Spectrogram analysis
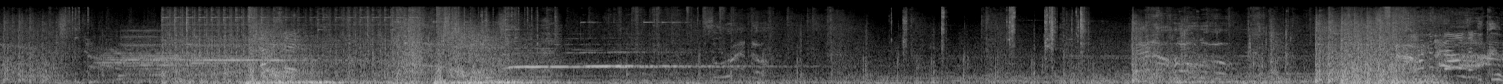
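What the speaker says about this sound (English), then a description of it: "What are we shooting at?" Gunfire crackles in Bioshock Infinite as sustained, rapid bursts mixed with crashes and thuds rise and fall over about fifteen seconds of busy combat.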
